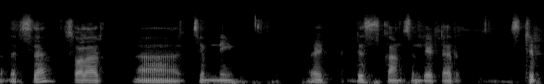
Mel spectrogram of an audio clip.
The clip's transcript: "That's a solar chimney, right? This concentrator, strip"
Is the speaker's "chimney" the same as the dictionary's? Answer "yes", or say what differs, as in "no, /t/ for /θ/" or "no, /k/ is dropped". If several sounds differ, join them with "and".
yes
